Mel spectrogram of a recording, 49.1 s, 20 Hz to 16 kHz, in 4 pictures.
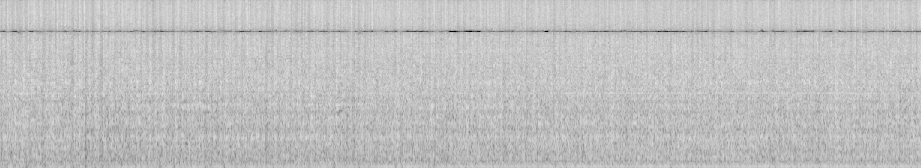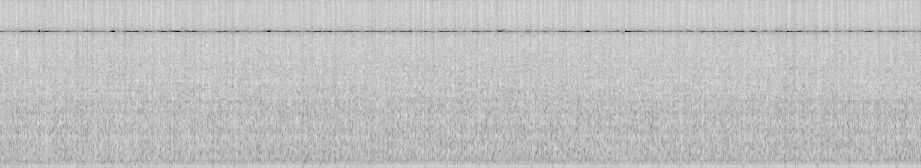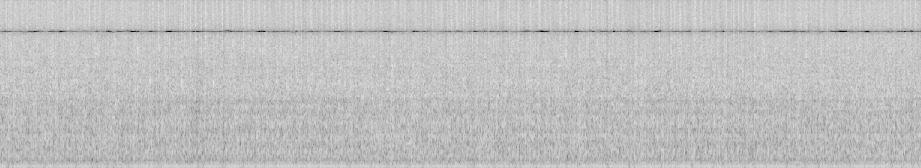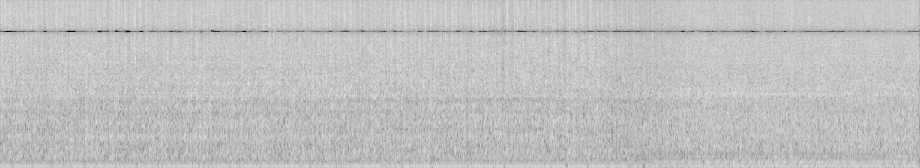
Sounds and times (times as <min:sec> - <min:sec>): Jet engine: 0:00.0 - 0:49.1.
